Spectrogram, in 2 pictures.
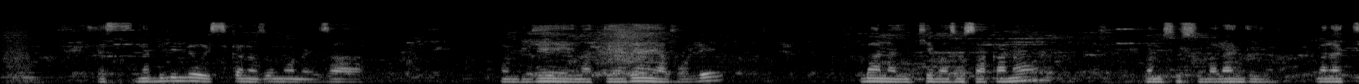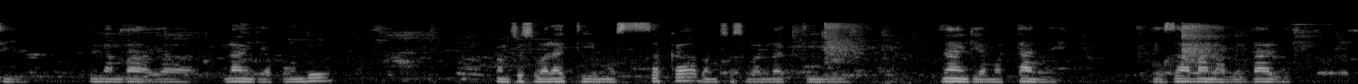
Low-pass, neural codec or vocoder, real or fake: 7.2 kHz; none; real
